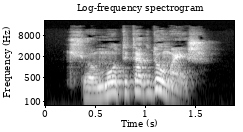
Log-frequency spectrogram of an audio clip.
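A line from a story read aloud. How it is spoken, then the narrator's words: Sharp question. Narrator (Ukrainian): різко запитав він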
